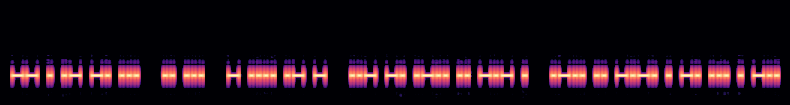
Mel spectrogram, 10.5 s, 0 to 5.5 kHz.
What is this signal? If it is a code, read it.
Morse code, heard as a keyed tone, about 25 wpm, 600 Hz. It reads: MEANS IS THAT UNLIKE LICENSED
